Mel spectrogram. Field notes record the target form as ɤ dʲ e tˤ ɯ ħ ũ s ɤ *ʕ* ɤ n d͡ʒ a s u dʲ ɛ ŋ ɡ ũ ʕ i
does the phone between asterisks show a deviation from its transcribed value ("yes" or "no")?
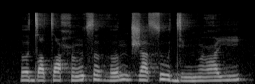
yes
